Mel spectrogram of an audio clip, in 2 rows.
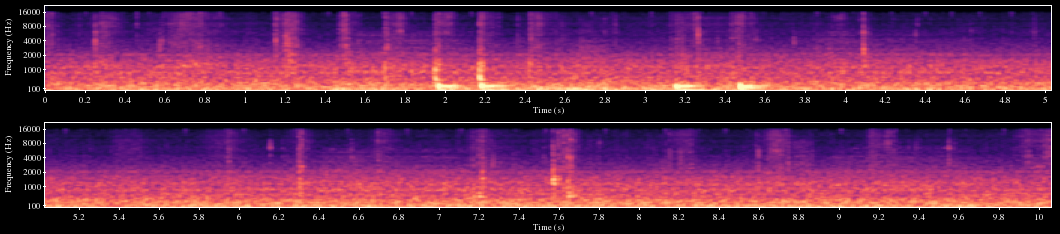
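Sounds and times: brush strokes on plastic: 0.0s - 10.0s.

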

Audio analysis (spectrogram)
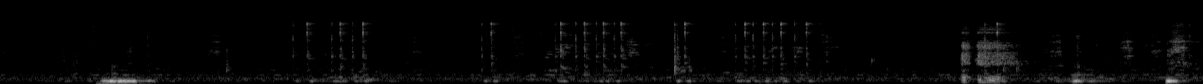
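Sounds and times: typing on computer keyboard: 2.9s - 3.8s, 4.8s - 8.2s.

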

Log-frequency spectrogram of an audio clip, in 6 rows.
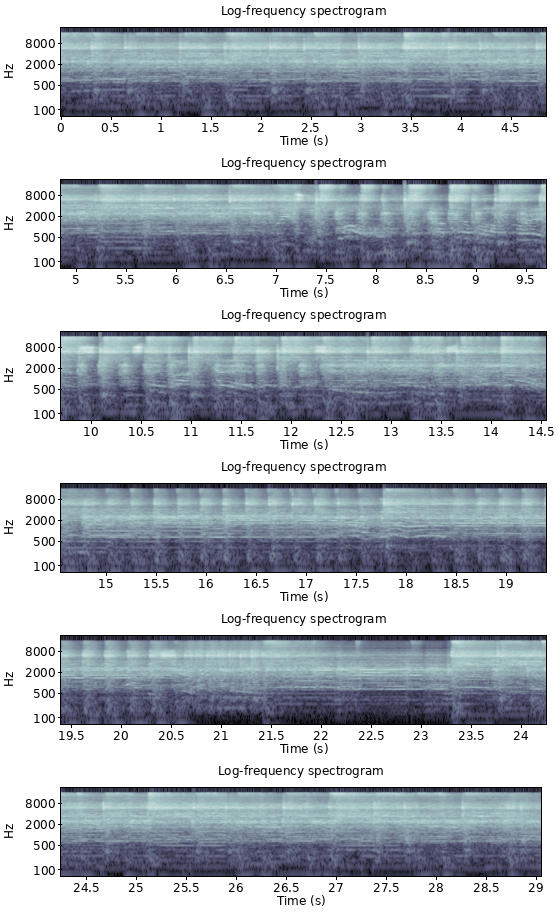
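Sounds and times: electric guitar strumming: 0.0s - 29.0s
live rock band: 0.0s - 29.0s.

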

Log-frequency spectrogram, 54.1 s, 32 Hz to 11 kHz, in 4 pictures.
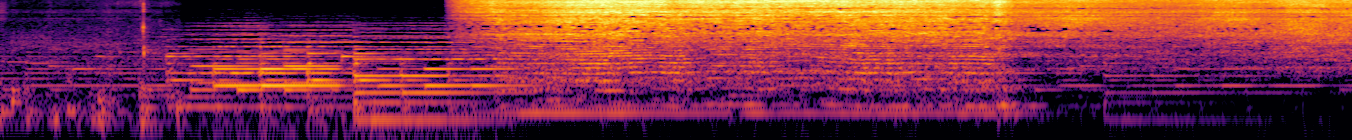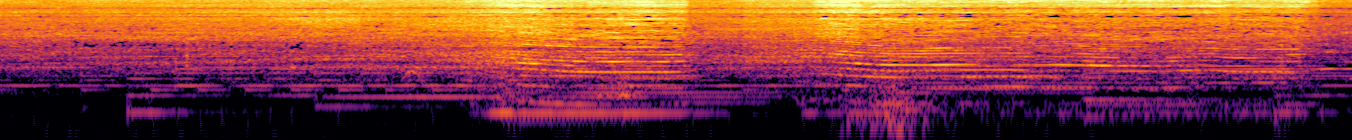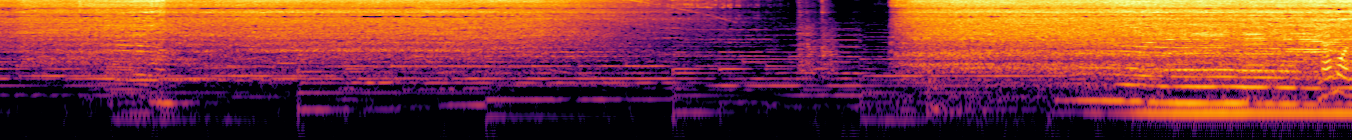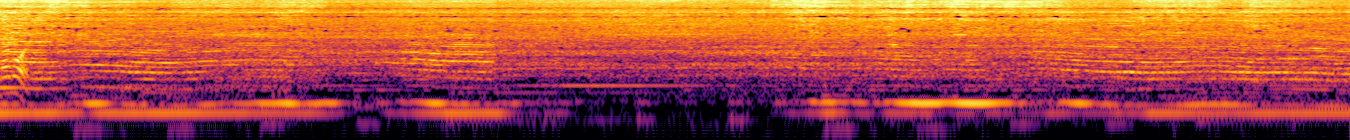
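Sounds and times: background music: 0.0s - 54.0s
angle grinder cutting steel: 4.5s - 54.0s.

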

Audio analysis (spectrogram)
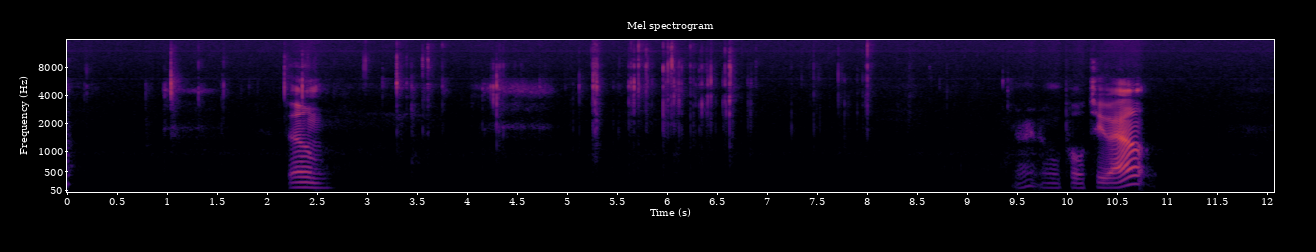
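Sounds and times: plastic packet crinkling: 0.9s - 2.4s, 3.0s - 8.5s.

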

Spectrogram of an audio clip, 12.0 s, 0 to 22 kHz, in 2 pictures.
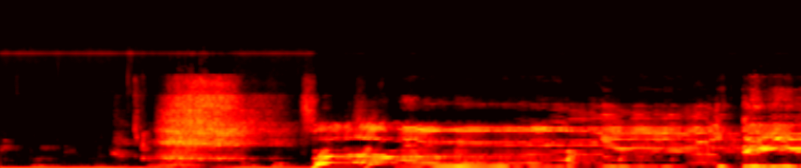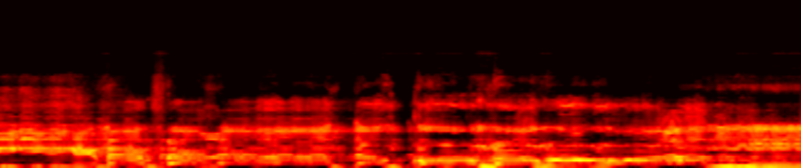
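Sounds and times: man chanting recitation: 1.6s - 12.0s.

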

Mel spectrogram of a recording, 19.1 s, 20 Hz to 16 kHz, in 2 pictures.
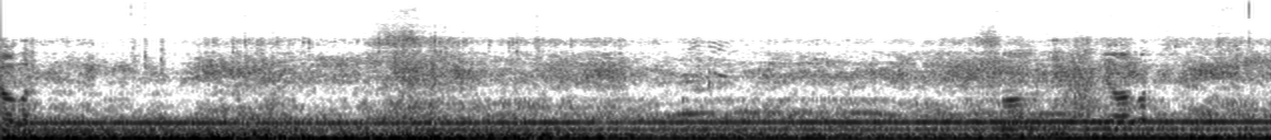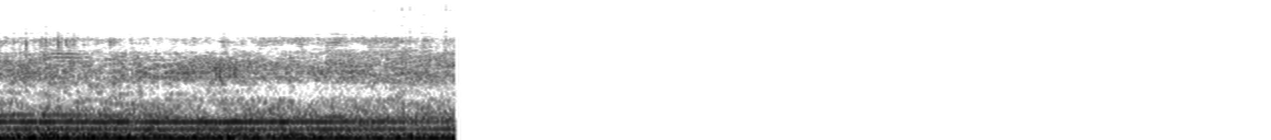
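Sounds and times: car engine and tyres rumbling: 0.0s - 13.0s
steady hum: 0.0s - 13.0s.

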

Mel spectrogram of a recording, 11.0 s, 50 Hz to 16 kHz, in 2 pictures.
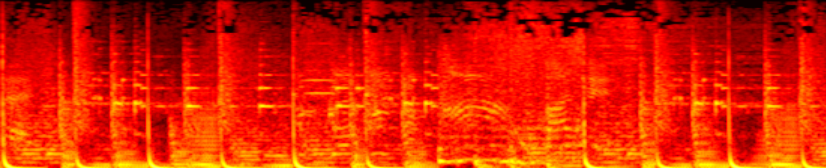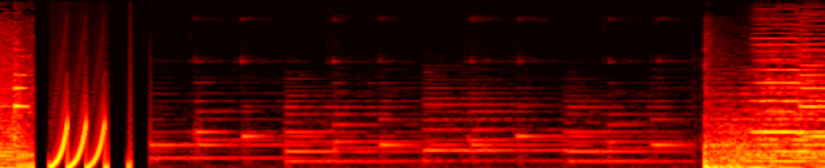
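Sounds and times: rising bloops transition effect: 5.8s - 6.4s
soft melodic background music: 6.5s - 11.0s.

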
